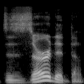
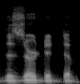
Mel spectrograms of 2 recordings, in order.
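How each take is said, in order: First: Deserted is raised in pitch and stands out. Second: Deserted is flat and does not stand out. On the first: The speaker calls it right. "So take the pitch higher" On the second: The speaker calls it wrong. "it's kind of getting lost right now"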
